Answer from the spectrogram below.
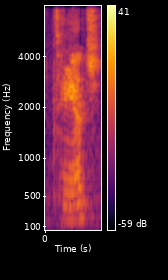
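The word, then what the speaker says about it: tanh: So, but that's, most of the time you're going to hear cinch, tanch.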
